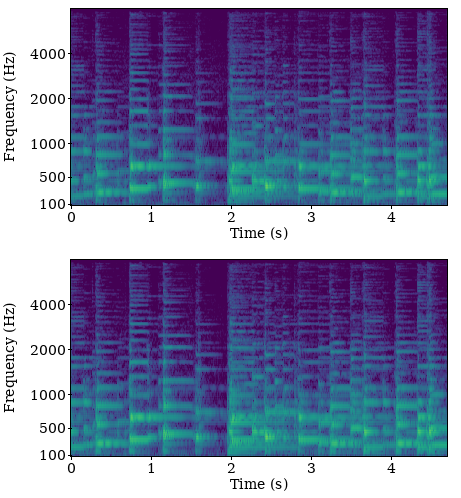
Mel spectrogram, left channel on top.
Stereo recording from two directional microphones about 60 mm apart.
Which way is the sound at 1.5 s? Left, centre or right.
Left.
